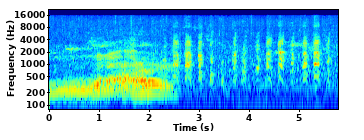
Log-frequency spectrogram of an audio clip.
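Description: Animal calls: one drawn-out call that rises and falls in pitch, then, from about two and a half seconds in, a quick series of short sharp calls, about four a second.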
